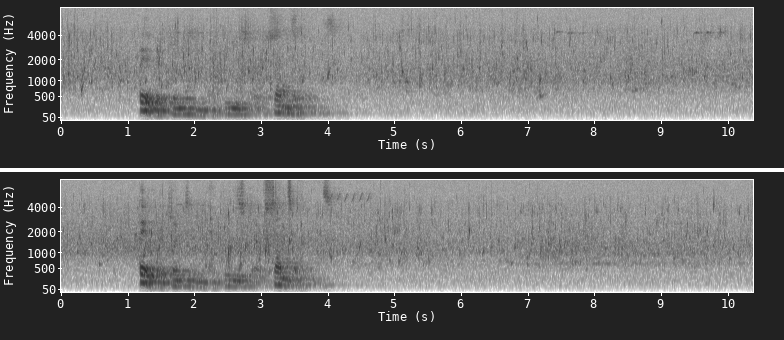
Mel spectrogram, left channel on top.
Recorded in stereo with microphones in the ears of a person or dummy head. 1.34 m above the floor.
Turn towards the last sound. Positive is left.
turn(degrees=-80)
